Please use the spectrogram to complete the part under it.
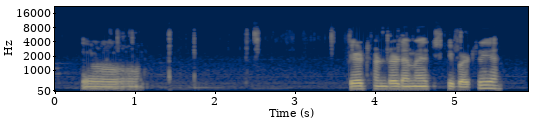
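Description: Plastic wrapping crinkles as it is peeled off.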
